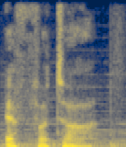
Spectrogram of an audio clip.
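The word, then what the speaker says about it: Ephphatha: The first word is epatha. It's pronounced effort, letting the sound flow softly from the lips.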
